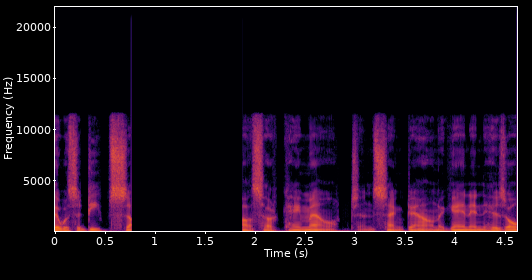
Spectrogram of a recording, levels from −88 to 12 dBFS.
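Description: At 0.77 s the speech cuts off abruptly into an audio dropout to silence that lasts until 1.89 s, about 1.12 s in all. The gap is silent, with no room tone or background left, and the speech resumes mid-flow at the far edge. The likely cause is a lost input, such as a disconnected device, a failed link or an unintended mute, while recording carried on writing silence. Whatever was spoken during that stretch is missing.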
